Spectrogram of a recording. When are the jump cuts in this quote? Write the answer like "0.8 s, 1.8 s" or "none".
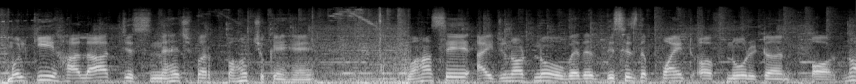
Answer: none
